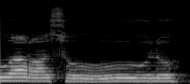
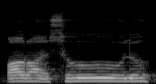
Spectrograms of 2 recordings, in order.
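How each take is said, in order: Both takes have the same delivery.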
